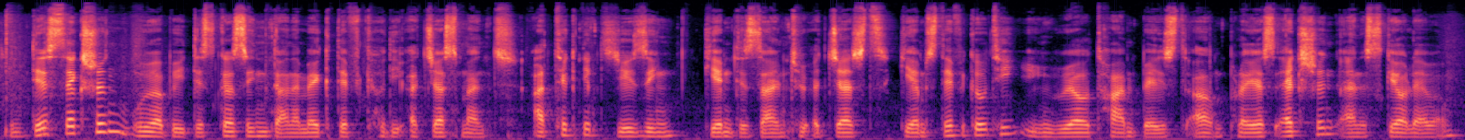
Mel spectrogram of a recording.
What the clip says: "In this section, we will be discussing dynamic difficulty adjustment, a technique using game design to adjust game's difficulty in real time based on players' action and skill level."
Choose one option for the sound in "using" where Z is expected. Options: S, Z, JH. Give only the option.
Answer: Z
